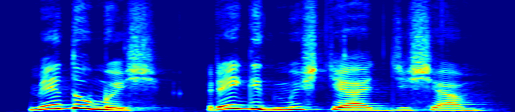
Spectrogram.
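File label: Komi sentences, female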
